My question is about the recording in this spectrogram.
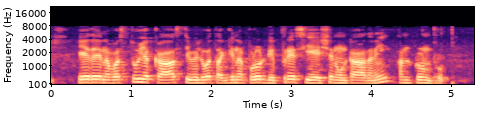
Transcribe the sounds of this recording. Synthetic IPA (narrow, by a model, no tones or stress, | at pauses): eːd̪ɐjnɐʋɐst̪ujɔkːɐaːst̪iʋiluʋɐt̪ɐɡːinɐpːuɽuɖipɾeːʃijeːʂɐnuɳʈaːd̪ɐniɐɳʈuɳʈɾu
